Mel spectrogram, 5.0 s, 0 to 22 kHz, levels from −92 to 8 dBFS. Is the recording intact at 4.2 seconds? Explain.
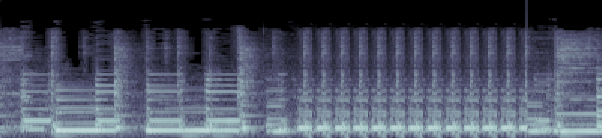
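No. A broken-record loop spans 2.59 to 4.38 s, so 4.2 s sits inside it: one 0.15 s fragment repeats exactly, back to back, 12 times. A stalled player or stream likely kept resending its last fragment, losing the intended audio.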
